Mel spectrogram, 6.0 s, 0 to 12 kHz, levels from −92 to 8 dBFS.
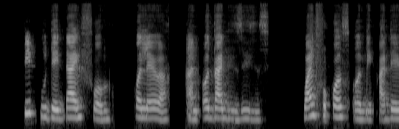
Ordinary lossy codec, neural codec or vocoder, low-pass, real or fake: none; codec, 44.1 kHz, 1.7 kbps, Pupu-Codec; 10.8 kHz; fake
